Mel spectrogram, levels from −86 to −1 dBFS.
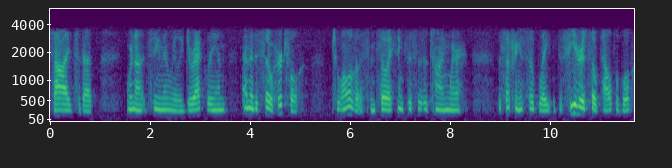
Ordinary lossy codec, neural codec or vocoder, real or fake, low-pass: MP3, 24 kbps; none; real; 5.4 kHz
